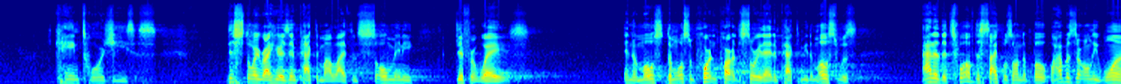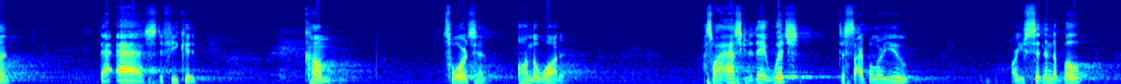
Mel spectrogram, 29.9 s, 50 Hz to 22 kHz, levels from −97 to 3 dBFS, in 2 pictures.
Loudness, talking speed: -40 LUFS, 140 wpm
